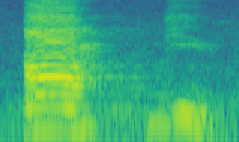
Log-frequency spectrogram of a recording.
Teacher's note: When you pronounce the word argue, you would see that the stress is on the first syllable.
